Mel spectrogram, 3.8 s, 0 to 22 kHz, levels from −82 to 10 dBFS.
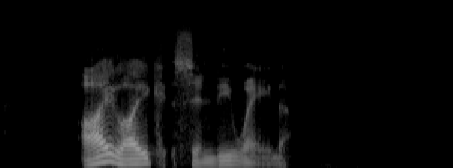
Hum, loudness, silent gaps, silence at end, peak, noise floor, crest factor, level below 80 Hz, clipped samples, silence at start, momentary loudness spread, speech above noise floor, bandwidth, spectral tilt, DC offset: none; -34 LUFS; none; 1.4 s; -16 dBFS; -89 dBFS; 22 dB; -68 dBFS; under 0.1%; 0.7 s; 21 LU; 55 dB; 12 kHz; -6.5 dB/octave; under 0.1%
